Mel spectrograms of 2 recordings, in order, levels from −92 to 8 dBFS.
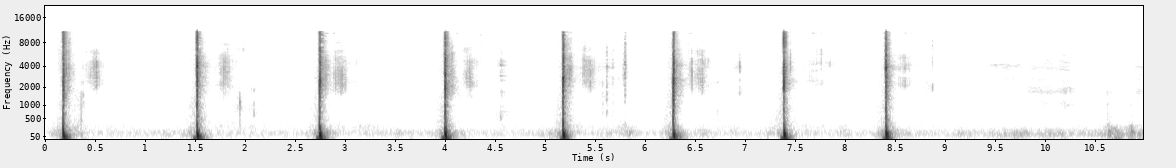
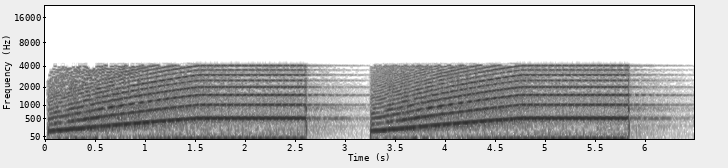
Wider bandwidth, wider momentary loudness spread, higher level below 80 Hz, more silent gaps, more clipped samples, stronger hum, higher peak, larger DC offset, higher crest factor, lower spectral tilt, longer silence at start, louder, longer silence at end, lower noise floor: first, 11.5 kHz vs 4.5 kHz; about the same, 5 LU vs 6 LU; first, -30 dBFS vs -40 dBFS; neither; neither; neither; first, 0 dBFS vs -4 dBFS; second, under 0.1% vs 2%; first, 26 dB vs 10 dB; first, -3.5 dB/octave vs -1.5 dB/octave; first, 0.2 s vs 0 s; second, -22 LUFS vs -12 LUFS; first, 2.5 s vs 0 s; first, -82 dBFS vs -36 dBFS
